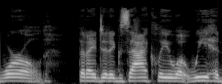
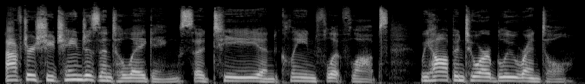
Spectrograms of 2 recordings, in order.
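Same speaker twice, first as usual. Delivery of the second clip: plain reading voice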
